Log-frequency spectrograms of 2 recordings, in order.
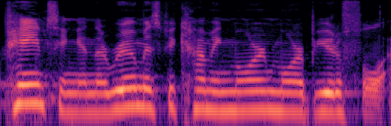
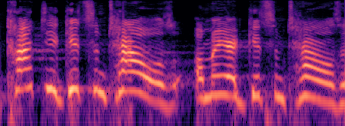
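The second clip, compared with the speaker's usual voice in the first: higher-pitched, urgent snap at daughter; stressed, bitey; 7 semitones higher, 5 dB louder than usual. Retold or imitated. Mother to daughter over spilled paint, stressed and biting. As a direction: re-enact a stressed parent's biting order. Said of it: "I stressfully said".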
